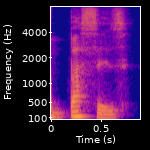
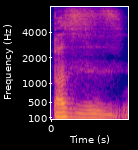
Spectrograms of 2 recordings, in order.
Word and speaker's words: buses: So say one bus, two buses, not buzzes.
